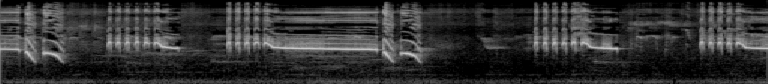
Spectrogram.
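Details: Common iora recorded for cage-bird training, singing repeated phrases of rapid short notes, drawn-out level whistles and sharp downslurs, separated by brief pauses.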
